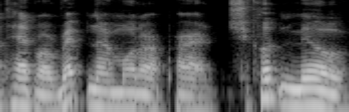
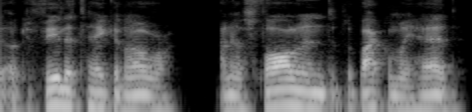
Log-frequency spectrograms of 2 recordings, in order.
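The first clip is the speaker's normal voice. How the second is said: plain reading voice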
